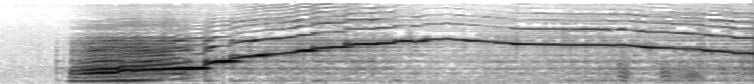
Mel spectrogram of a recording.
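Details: A bull elk bugles close by on a morning elk hunt in British Columbia: a low grunting start that sweeps up into a long, high, fluting whistle.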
